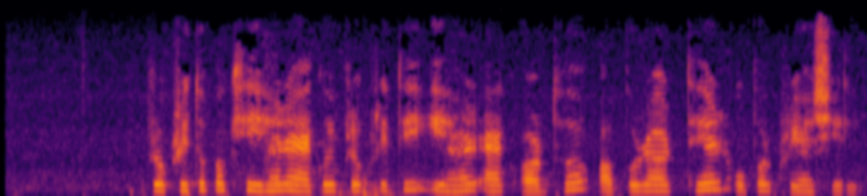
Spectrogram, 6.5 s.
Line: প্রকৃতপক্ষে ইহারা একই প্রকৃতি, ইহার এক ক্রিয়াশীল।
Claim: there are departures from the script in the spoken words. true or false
true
